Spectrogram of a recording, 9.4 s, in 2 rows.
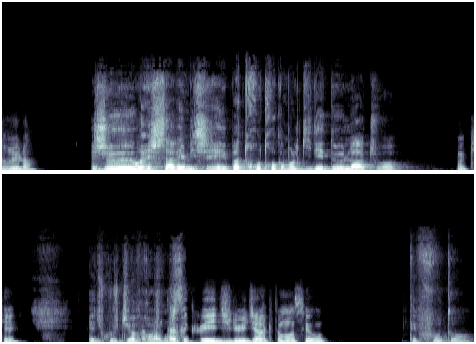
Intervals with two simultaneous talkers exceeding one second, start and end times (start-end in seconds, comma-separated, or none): none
